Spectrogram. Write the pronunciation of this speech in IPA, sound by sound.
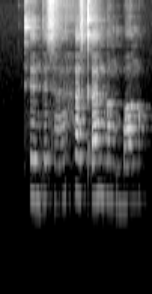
kʰeŋɡe sæ̤ hæzkʼæŋɡɑŋ mbɑŋ

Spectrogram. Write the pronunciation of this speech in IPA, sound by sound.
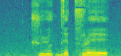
t͡ʃyldet͡s ɭe

